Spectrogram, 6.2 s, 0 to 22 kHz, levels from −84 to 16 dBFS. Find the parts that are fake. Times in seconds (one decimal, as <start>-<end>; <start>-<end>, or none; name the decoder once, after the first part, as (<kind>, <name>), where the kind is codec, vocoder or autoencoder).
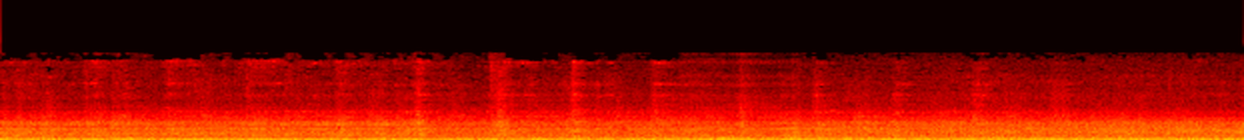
3.4-4.0 (codec, SNAC)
